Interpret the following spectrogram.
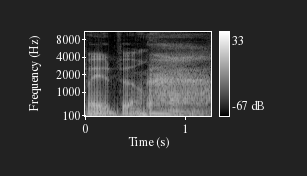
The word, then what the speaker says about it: Fayetteville: No, Fayetteville.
